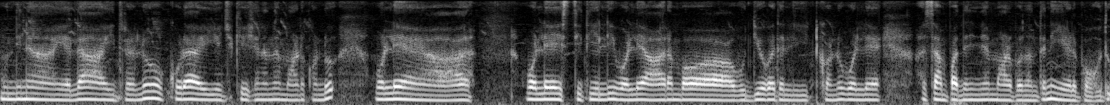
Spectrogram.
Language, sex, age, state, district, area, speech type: Kannada, male, 60+, Karnataka, Tumkur, rural, spontaneous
